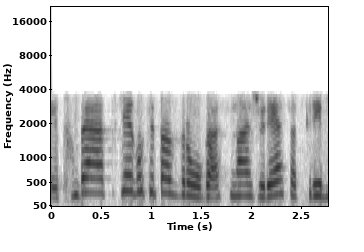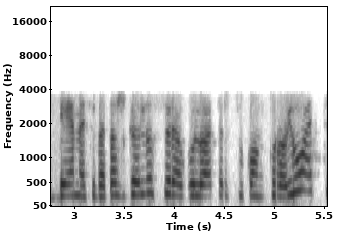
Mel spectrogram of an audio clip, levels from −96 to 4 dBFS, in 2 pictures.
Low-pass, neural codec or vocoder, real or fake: 3.6 kHz; none; real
